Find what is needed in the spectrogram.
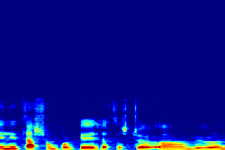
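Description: Speech only: a narrator talking continuously, with no other sound standing out.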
